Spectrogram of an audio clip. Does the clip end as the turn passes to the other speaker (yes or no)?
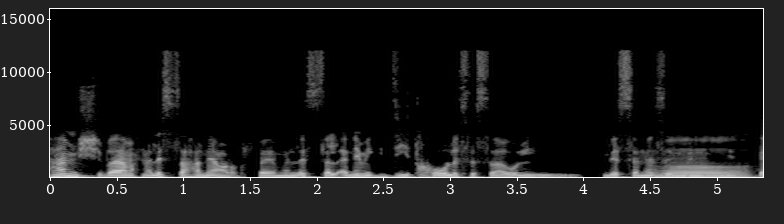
yes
